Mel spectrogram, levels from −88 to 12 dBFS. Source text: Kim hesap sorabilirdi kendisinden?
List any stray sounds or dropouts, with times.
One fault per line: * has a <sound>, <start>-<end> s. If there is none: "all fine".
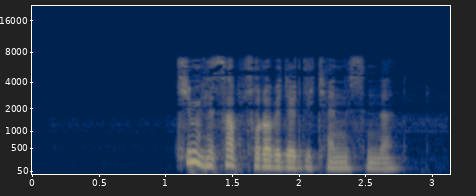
all fine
